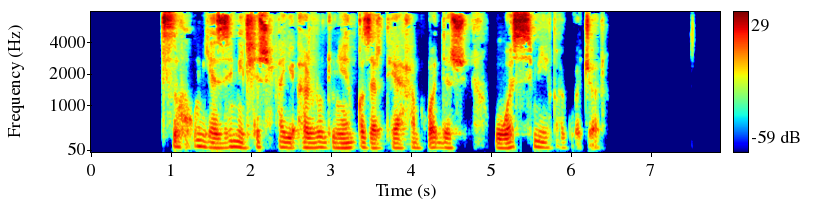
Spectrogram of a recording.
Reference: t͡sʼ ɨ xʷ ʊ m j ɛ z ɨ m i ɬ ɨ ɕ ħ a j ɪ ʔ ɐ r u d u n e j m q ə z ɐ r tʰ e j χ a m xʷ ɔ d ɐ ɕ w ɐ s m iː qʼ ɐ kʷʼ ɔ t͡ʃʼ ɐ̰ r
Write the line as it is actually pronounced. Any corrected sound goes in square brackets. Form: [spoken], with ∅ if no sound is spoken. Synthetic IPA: t͡sʼ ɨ xʷ ʊ m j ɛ z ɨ m i ɬ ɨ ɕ ħ a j ɪ ʔ ɐ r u d u n e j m q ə z ɐ r tʰ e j [ħ] a m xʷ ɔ d ɐ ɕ w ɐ s m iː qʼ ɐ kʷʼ ɔ t͡ʃʼ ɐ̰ r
